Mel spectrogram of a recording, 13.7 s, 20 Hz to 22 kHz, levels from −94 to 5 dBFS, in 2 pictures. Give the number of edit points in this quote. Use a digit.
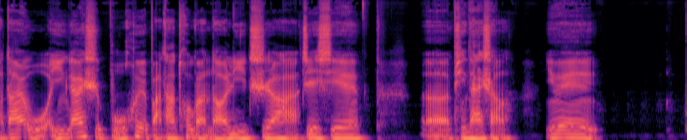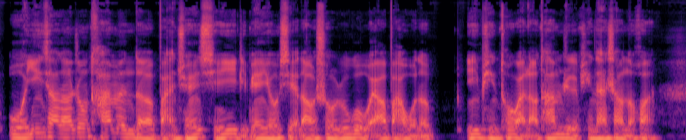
0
